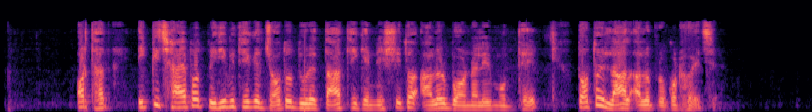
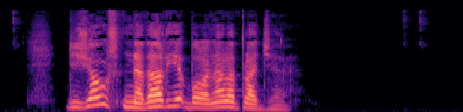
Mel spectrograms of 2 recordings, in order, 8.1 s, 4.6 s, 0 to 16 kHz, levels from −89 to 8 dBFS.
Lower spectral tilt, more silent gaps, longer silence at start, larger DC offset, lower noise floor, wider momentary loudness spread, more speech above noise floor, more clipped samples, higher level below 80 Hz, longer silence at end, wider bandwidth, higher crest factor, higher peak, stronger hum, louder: about the same, -4.5 dB/octave vs -5 dB/octave; neither; about the same, 0.75 s vs 0.7 s; neither; second, -75 dBFS vs -83 dBFS; second, 10 LU vs 14 LU; second, 60 dB vs 67 dB; neither; first, -52 dBFS vs -64 dBFS; second, 1 s vs 1.8 s; second, 8.2 kHz vs 11.5 kHz; about the same, 16 dB vs 20 dB; about the same, 0 dBFS vs 0 dBFS; neither; about the same, -15 LUFS vs -17 LUFS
